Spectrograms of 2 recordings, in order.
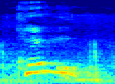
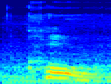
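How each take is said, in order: First: "Cool." jumps up high and bright; mock-chirpy cool. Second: Said in the usual way. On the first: Reader taunting the wrongdoers, sarcastic high "Cool.". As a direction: sing out "Cool." in a much higher mock-cheerful voice.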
